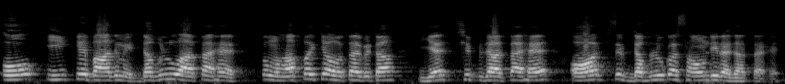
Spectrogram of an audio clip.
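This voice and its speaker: A man teaching English pronunciation in who keeps asking his students questions and repeating each answer. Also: sits high. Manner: asks and repeats questions, calls students "beta". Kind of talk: classroom lesson.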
